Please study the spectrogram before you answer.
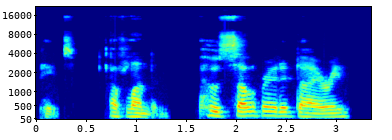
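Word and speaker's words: Pepys: of a place with that of Samuel peeps pronounce peace of London whose celebrated diary covers the decade of 1659 to 69.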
